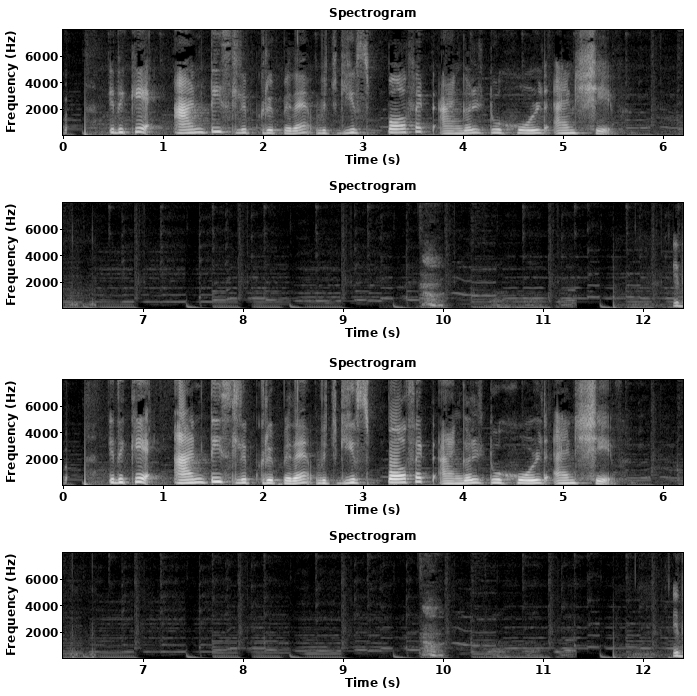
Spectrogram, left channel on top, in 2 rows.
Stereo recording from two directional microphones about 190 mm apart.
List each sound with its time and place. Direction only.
0.4 s a woman's voice: 20° right (ahead or behind)
12.3 s music: 25° right (ahead or behind)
